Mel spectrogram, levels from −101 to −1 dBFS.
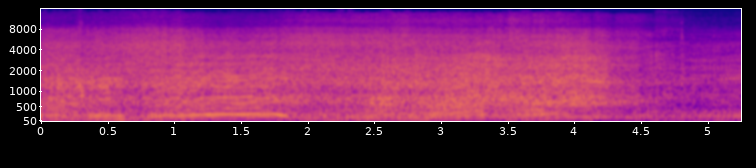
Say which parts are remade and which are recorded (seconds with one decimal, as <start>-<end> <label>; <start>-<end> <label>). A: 0.0-4.2 recorded; 4.2-4.8 remade; 4.8-5.3 recorded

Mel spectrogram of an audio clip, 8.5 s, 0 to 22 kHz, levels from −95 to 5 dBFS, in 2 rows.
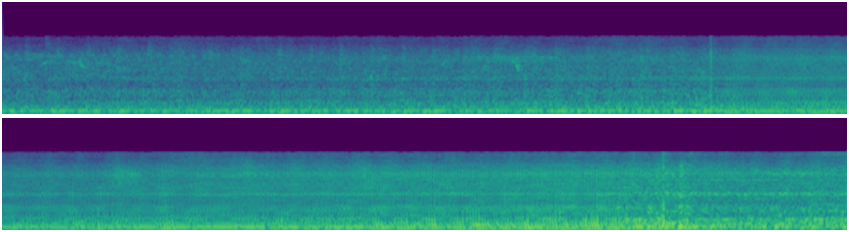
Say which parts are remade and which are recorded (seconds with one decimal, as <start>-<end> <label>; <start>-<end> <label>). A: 0.0-3.6 recorded; 3.6-7.3 remade; 7.3-8.5 recorded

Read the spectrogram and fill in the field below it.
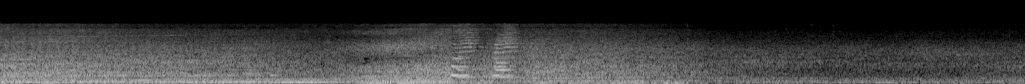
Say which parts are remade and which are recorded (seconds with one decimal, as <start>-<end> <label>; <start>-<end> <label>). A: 0.0-2.1 recorded; 2.1-2.7 remade; 2.7-10.3 recorded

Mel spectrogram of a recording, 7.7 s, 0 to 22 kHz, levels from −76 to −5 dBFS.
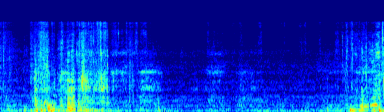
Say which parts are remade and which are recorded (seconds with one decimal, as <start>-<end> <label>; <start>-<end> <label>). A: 0.0-1.7 recorded; 1.7-6.3 remade; 6.3-7.7 recorded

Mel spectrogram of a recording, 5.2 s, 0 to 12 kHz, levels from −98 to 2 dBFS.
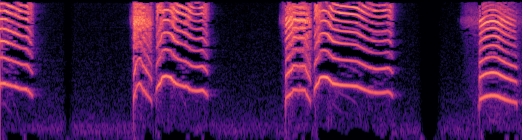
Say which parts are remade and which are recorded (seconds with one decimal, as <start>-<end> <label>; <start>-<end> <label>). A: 0.0-1.9 remade; 1.9-3.7 recorded; 3.7-4.3 remade; 4.3-5.2 recorded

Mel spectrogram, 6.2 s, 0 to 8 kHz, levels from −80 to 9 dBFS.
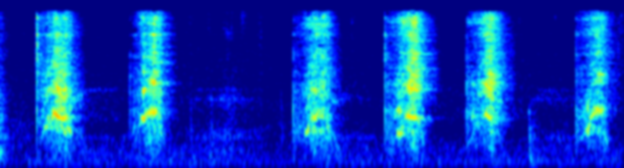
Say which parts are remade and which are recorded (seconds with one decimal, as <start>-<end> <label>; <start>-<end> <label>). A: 0.0-1.3 recorded; 1.3-4.0 remade; 4.0-6.2 recorded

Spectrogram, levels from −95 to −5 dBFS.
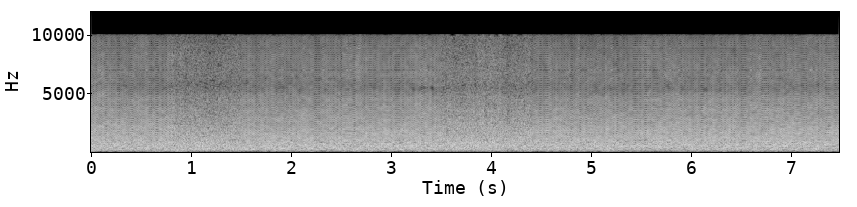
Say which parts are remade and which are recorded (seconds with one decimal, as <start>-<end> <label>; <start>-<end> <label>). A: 0.0-0.8 remade; 0.8-1.5 recorded; 1.5-3.5 remade; 3.5-4.4 recorded; 4.4-7.5 remade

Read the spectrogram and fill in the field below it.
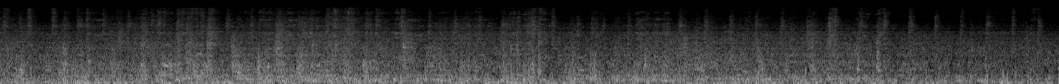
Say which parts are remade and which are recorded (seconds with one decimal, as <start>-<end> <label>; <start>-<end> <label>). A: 0.0-0.8 recorded; 0.8-1.3 remade; 1.3-8.1 recorded; 8.1-8.6 remade; 8.6-10.6 recorded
